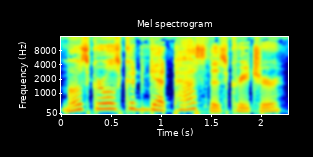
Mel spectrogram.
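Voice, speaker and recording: A woman's voice: on the high side, lively intonation, a little slow, darkish tone, husky, no echo, clean studio sound, voice pushed up, heavily acted. A woman voicing a nervous, deferential henchman in an audiobook, with a formal, placating manner. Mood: cautious.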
